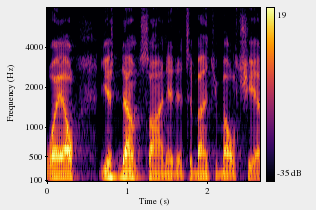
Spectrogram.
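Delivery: put-on Southern accent, male voice. Speaker imitates his dad, now his lawyer, giving legal advice: put-on Southern accent. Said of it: "I just do his accent".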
